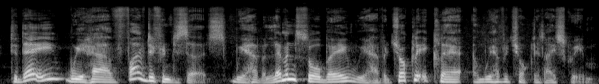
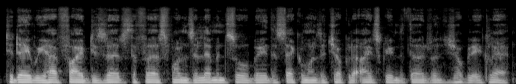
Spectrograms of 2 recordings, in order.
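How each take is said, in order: First: Moving pitch, lifting on lemon; varied intonation. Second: Low, flat, rushing and fading list; monotone list. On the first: Waiter presenting desserts with lively varied intonation. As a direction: make each dessert sound inviting. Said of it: "Because you're moving". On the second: Waiter reading the dessert menu in a dull monotone. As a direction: drone through the menu without interest. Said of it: "The example you gave about someone giving". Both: Shown as a demonstration.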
